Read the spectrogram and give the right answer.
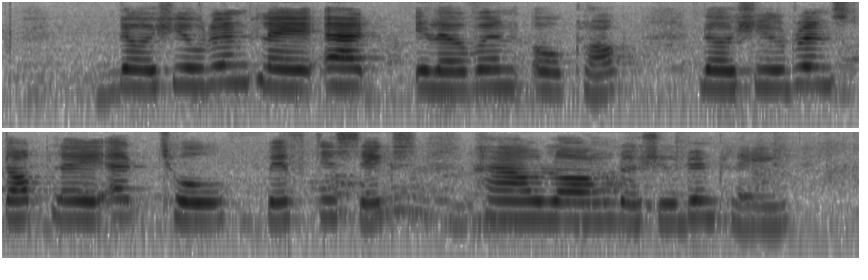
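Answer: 3 hours 56 minutes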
